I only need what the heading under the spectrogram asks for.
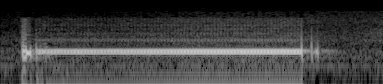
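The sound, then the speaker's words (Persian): A telephone ringback tone sounds as a call is placed from a studio: one steady, mid-pitched beep holds for about two seconds, then cuts off into near silence. “اگر صدای بوق تلفن رو تقویت کنید تو استودیو ممنون میشم.”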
